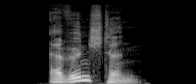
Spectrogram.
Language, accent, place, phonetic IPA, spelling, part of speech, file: German, Germany, Berlin, [ɛɐ̯ˈvʏnʃtn̩], erwünschten, adjective / verb, De-erwünschten.ogg
- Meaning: inflection of erwünscht: 1. strong genitive masculine/neuter singular 2. weak/mixed genitive/dative all-gender singular 3. strong/weak/mixed accusative masculine singular 4. strong dative plural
